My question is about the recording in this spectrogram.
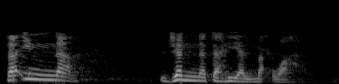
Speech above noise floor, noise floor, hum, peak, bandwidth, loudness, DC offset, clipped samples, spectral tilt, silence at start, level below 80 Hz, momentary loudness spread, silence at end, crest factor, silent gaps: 33 dB; -68 dBFS; none; -18 dBFS; 4.6 kHz; -35 LUFS; under 0.1%; under 0.1%; -4 dB/octave; 0.05 s; -74 dBFS; 15 LU; 0.4 s; 18 dB; none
